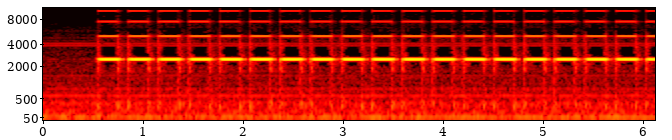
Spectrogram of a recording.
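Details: Dialysis machine under repair for conductivity, 12-volt and BP cuff faults: rapid, regular high-pitched alarm beeping, about 200 a minute, sounding continuously.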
